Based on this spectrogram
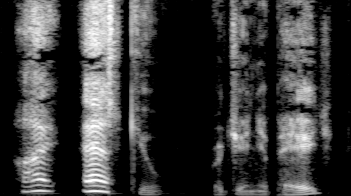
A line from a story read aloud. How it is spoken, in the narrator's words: she said at last, with a sigh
